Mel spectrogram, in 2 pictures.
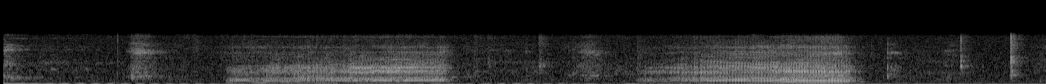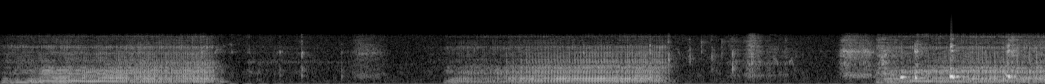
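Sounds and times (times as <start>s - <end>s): quiet breathing: 1.2s - 9.8s, 13.8s - 16.6s, 18.8s - 19.4s
man snoring: 2.3s - 4.6s, 6.4s - 8.6s, 10.4s - 12.8s, 14.9s - 17.2s, 19.2s - 20.9s.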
